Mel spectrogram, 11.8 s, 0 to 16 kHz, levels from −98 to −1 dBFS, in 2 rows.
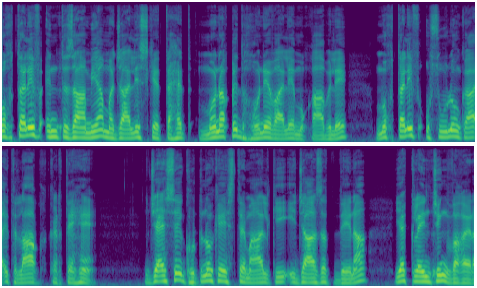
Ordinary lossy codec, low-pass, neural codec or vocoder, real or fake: none; 14.4 kHz; none; real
